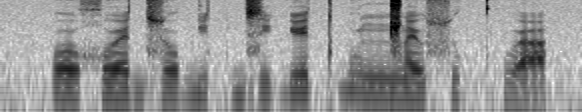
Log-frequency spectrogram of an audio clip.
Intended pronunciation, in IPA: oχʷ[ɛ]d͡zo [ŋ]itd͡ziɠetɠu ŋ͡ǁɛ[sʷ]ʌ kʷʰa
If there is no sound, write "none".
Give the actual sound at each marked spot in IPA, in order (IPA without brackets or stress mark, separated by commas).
ɛ, ɠ, sʷ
